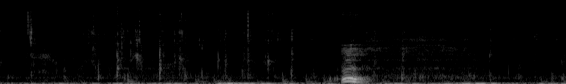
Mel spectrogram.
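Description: A person chewing and biting bacon-wrapped shrimp, with many small wet mouth clicks. A short closed-mouth hum comes about three and a half seconds in.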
